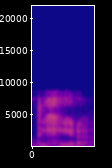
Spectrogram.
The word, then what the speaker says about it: tijera: eu trouxe a palavra tijera. Hein? Lembra do J? O J tem som de R, ó. Tijera, tijera. E o R aí é igual ao português porque está entre duas vogais.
